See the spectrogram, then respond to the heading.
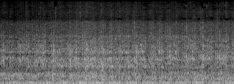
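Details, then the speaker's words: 1990 Ford F Super Duty flatbed, 7.3 IDI naturally aspirated diesel, ZF5, warm idle: uneven lumpy clatter as if two cylinders drop out; cylinder one injector leaking badly and another injector's pintle broken, causing misfire and rough running before injector replacement. "nty so not only did we have cylinder number one leaking really bad this one I think this was cylinder I forget which one but you see that pin tile is broken so we're probably missing on like two cylinders no wonder is running so rough"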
